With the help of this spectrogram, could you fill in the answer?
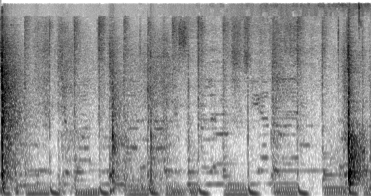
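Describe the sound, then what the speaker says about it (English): Knife slicing radish matchsticks on a cutting board, a steady run of about eight crisp chops in an even rhythm, close and clear. "After cutting that up into matchsticks, I'm going to go ahead to slice that up."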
